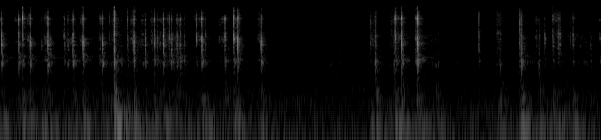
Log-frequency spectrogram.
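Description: Fingertips type on a backlit mechanical keyboard with dark plastic keycaps, producing quick, bright clicking taps. The typing comes in two bursts separated by a brief pause near the middle.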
